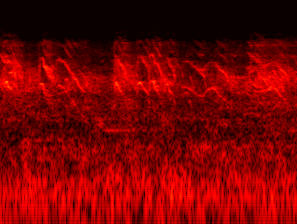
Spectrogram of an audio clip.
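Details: Green parrots with red beaks gathered at the top of a tree in the evening, chirping together: a dense, overlapping chorus of sharp, shrill squawks and sweeping chirps from many birds at once, continuous throughout.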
